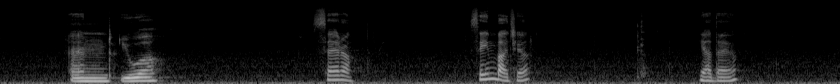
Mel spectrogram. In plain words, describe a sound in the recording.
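A young woman speaks in short, tense bursts close by.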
